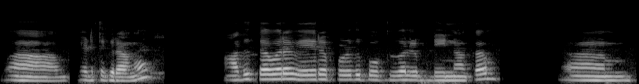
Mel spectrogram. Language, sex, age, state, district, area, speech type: Tamil, female, 45-60, Tamil Nadu, Thanjavur, rural, spontaneous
